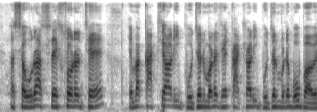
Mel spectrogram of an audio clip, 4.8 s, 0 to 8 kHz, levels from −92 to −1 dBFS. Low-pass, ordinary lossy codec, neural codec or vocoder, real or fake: 7.2 kHz; none; vocoder, 44.1 kHz, 128 mel bands every 512 samples, BigVGAN v2; fake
